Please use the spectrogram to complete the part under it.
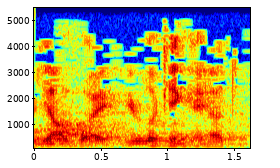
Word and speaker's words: Yahweh: The Hebrew version is, we would have four letters, YH, and I guess it'd be like a V or WH, and I'm not sure that we know exactly how that was pronounced, but it's commonly pronounced Yahweh.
